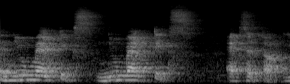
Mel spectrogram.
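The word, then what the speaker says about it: pneumatics: इसके अलावा यहां पर भी एन से पहले पी है तो पी साइलेंट है। तो इसको हम बोलेंगे न्यूमेटिक्स।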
